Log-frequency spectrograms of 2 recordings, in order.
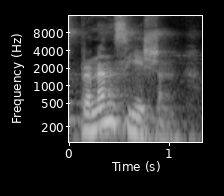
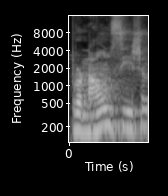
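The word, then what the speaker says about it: pronunciation: This is प्रोनंसिएशन। प्रोनाउंसिएशन वगैरह मत बोलना है इसको, प्रोनंसिएशन।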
